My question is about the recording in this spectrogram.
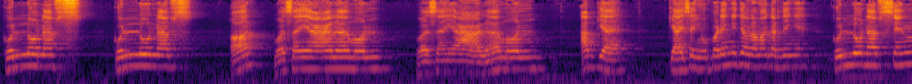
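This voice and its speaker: In an echoey room, a fairly high-pitched man instructs a class on Quran recitation rules. He slowly chants the sample verses and answers the very questions he asks.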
